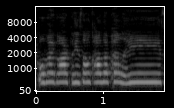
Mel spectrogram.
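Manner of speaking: mock sobbing, tearful, desperate crying. Retelling how the sister begged not to call police: imitating sister crying. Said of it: "my sister started crying".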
